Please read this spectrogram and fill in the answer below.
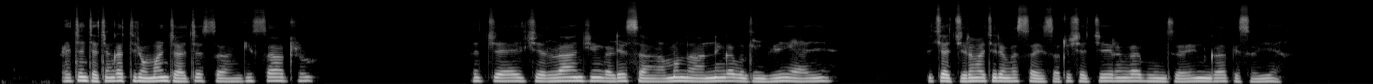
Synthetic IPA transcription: et͡ʃeɲt͡ʃat͡ʃeŋɡat͡ʃiɾiomaɲd͡ʒat͡ʃesaŋɡisatu | et͡ʃet͡ʃelaɲd͡ʒiŋɡalesaŋɡamunaniŋɡaβiːntuɲɡijaji | et͡ʃat͡ʃiɾaŋɡat͡ʃiɾeŋɡasaisatuʃat͡ʃiɾeŋɡaβiːntuajiniŋɡakesoje

